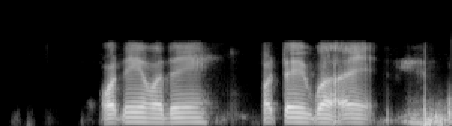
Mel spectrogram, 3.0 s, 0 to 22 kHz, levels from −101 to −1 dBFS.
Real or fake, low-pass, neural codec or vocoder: fake; 5.4 kHz; codec, 24 kHz, 0.9 kbps, WavTokenizer, small release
